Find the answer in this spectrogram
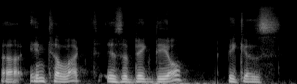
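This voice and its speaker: Recorded very cleanly against a silent background, a man's medium-pitched voice has a dark, mellow tone and ordinary pitch variation. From Argentina. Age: 80s+. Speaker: entrepreneur. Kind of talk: interview.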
